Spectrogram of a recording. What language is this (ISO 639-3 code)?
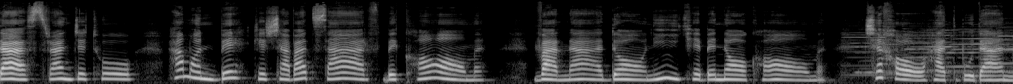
fas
